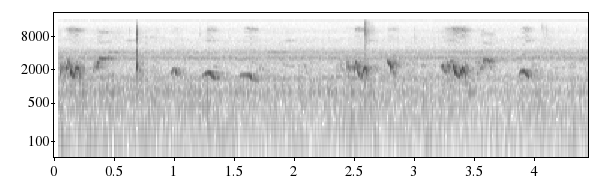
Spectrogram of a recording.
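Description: Crowned hornbill giving short, piping whistled notes in loose twos and threes, roughly every half second, with a couple of sharp clicks in the background.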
